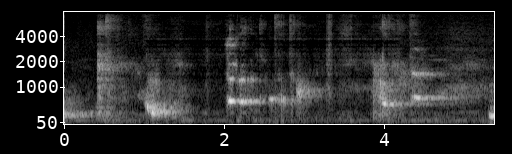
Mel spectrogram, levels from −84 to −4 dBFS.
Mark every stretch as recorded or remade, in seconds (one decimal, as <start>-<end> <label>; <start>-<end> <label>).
0.0-1.0 recorded; 1.0-4.2 remade; 4.2-5.4 recorded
